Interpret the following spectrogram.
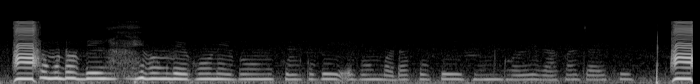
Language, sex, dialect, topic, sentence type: Bengali, female, Rajbangshi, agriculture, question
